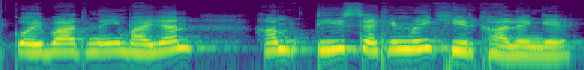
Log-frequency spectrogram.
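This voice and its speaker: A woman voicing a nervous young schoolboy who stammers out hurried excuses in a children's story. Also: high voice, lively intonation, a little mellow, dull audio. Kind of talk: storybook reading.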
